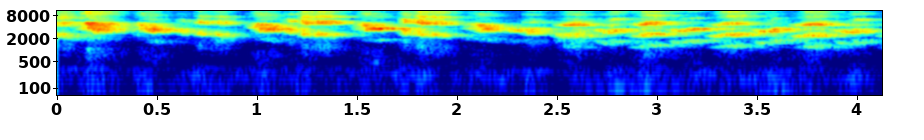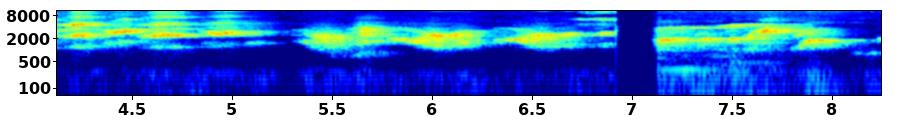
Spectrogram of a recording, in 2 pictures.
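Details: A wambi in full, chatty song with a rich, varied repertoire, recorded as a training tape, sings a fast warble of chattering, rolling, mostly high phrases for about five seconds, then shorter, scratchier bursts.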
